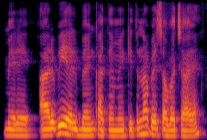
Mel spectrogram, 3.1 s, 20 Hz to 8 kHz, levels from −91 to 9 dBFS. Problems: none marked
